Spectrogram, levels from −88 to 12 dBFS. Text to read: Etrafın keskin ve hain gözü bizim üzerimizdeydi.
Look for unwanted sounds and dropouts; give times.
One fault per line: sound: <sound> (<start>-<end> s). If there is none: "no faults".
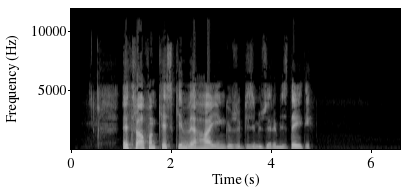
no faults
